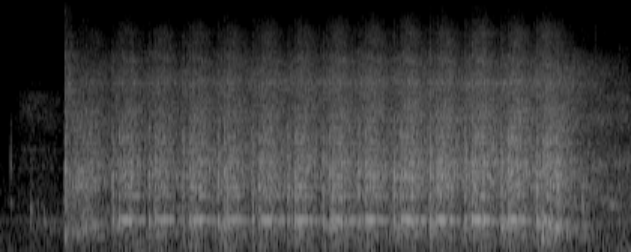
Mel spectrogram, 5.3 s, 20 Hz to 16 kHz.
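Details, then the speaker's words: 2006 Opel Corsa 1.3 Z13DT diesel, crank no start: light, quick, oddly free cranking at about three beats a second lacking compression rhythm; camshaft, which drives the high-pressure pump, not turning while cranking. "so let me turn this engine over fear and just so you can hear because it doesn't sound right"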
